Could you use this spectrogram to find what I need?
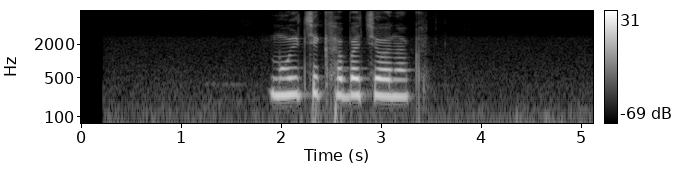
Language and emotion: Russian, neutral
